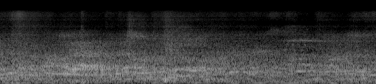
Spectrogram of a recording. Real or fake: fake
